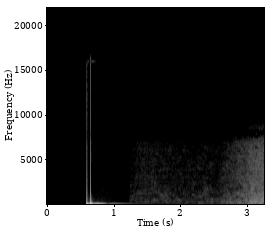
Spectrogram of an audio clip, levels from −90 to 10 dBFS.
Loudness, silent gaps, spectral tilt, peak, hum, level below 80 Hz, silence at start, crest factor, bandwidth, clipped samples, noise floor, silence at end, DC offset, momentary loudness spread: -34 LUFS; none; -6 dB/octave; -6 dBFS; none; -34 dBFS; 0.6 s; 22 dB; 7.2 kHz; under 0.1%; -68 dBFS; 0 s; under 0.1%; 24 LU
